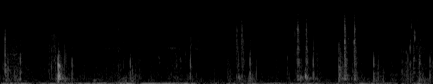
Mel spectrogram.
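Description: Faint footsteps going down wooden boardwalk steps: a few soft, irregular knocks.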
